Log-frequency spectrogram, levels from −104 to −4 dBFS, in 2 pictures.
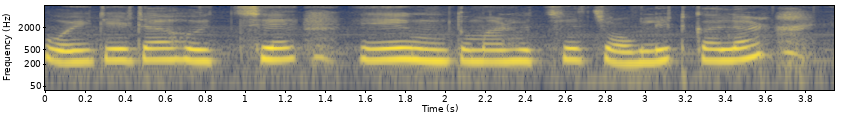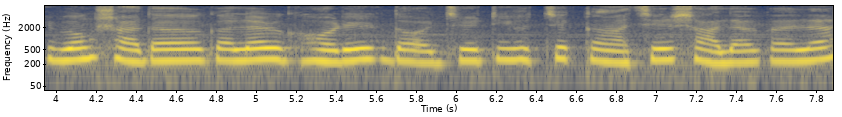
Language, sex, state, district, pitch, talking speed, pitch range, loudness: Bengali, female, West Bengal, Dakshin Dinajpur, 265 Hz, 130 wpm, 250-275 Hz, -16 LUFS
